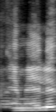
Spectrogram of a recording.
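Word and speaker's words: MLA: चलो जैसे अगर हम लिख ले एमएलए हमने लिख लिया एम एल ए होते है ना एमएलए सुने हैं अब अगर एमएलए देखते हैं तो भैया एमएलए भी देखने में कैसा है कंसोनेंट है कि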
